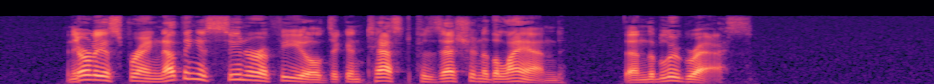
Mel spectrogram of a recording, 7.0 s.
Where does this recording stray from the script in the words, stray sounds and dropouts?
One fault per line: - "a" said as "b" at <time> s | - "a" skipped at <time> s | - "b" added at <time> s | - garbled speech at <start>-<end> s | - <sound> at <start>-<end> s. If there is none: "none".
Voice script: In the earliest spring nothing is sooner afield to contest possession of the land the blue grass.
- "than" added at 4.7 s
